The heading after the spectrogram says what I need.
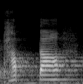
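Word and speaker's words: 밟다: 밝다라고 발음하니 밥다라고 발음하니, 이거 밝다라고 발음하는 친구들이 많은데 얘는 밥답니다. 밥다. 어색하지? 어쩔 수 없어. 외워야 돼. 밥다, 밥고, 밟는 이라고 비읍을 남겨줘야 되는 걸로 생각을 하셔요.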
